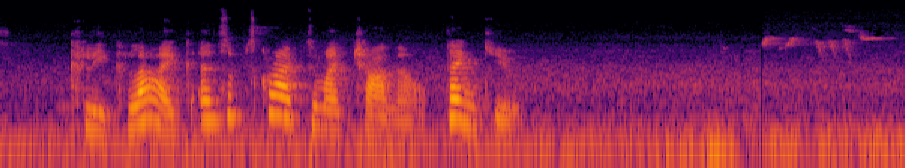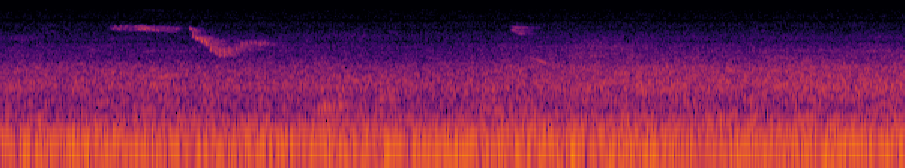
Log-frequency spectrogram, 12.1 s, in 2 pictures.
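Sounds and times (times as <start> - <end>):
small birds chirping: 4.8 - 10.4.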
